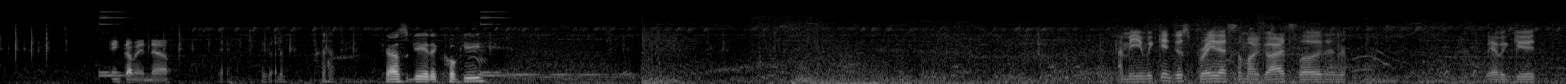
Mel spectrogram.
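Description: Spell effects whoosh and burst in a busy battle.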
